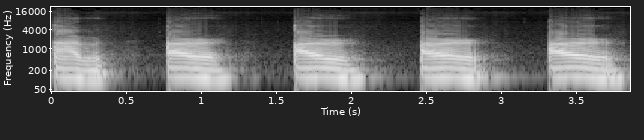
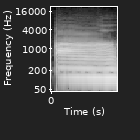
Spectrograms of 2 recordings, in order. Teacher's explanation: আমেরিকানরা আরকে র উচ্চারণ করে ব্রিটিশরা আ বলে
